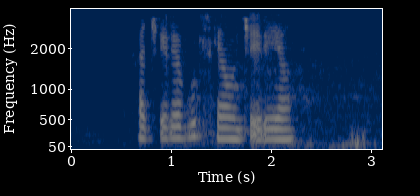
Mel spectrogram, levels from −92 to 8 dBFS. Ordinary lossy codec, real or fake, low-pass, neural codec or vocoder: MP3, 32 kbps; fake; 3.6 kHz; vocoder, 24 kHz, 100 mel bands, Vocos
